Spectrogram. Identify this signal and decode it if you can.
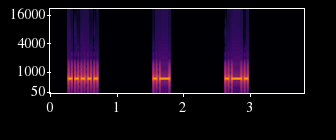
Morse code, heard as a keyed tone, about 25 wpm, spaced as for 9 wpm, 690 Hz. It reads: 5AR
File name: Lesson 15e - Number 5 - Three Characters 25wpm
